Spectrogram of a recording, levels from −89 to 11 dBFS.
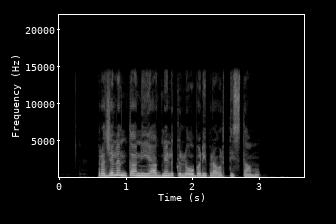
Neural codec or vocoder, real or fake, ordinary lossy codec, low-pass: vocoder, 44.1 kHz, 128 mel bands every 512 samples, BigVGAN v2; fake; none; 14.4 kHz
